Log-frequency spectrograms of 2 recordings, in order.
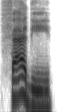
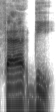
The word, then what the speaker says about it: Fady: Fady in Arabic, it's two syllables. Fadi. It's a clear D, not a T. It's a D at the end. Fadi. It's a beautiful name.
